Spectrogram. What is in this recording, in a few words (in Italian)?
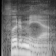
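"formia", vocabolario dialettale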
